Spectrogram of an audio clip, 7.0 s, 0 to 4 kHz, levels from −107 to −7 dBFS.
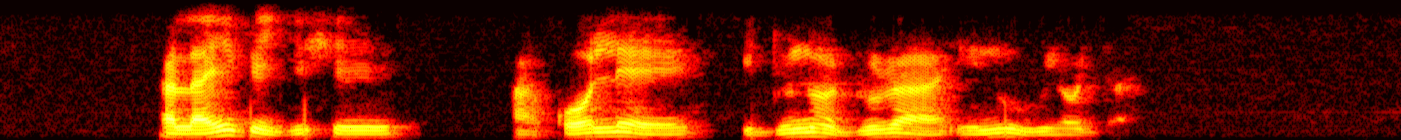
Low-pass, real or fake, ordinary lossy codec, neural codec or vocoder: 3.6 kHz; real; Opus, 64 kbps; none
